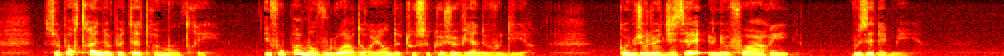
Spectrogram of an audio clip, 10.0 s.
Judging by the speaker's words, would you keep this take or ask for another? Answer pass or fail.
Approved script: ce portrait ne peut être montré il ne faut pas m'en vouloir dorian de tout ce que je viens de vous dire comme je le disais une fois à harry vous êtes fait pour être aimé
fail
